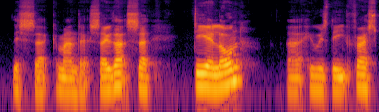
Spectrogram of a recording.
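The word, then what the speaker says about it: d'Erlon: to Rusty uh for his assistance with the pronunciation of uh of the this Commander so that's a deal on uh who is the first core commander see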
